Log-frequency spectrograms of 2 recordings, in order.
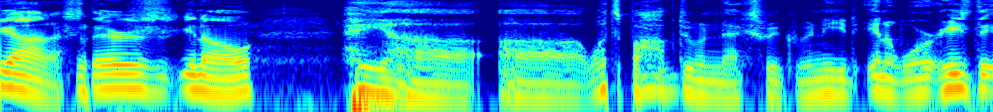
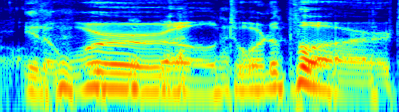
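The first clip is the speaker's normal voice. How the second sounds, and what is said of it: Deep low movie trailer narrator voice. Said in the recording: “deep, low narrator type voices ... vocal radio voice ... He's the in a world guy.”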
